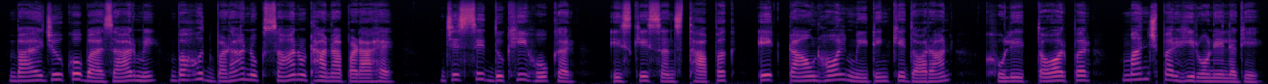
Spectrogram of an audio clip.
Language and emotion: Hindi, sad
